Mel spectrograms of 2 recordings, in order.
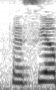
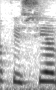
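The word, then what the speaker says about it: fascia: फिर बाद में हम बात करेंगे नोड की, फिशिया या फैसिया। फैसिया बोलते हैं इसको, फैसिया, फिशिया भी बोल सकते हो, जैसा आपको प्रोनाउंसिएशन इजी लगे।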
